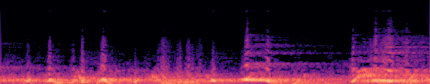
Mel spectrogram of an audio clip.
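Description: Electronic drone from a small desktop synthesizer run through a filter: low, wobbling, hooting tones that swoop up and down in pitch. It dips in level a little past three seconds, then swells louder again near the end.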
